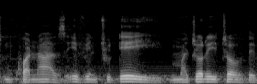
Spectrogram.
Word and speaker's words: Mkhwanazi: them to pronounce muanaz, they will put an a after m. They will say muanazi and there's no a muanas.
